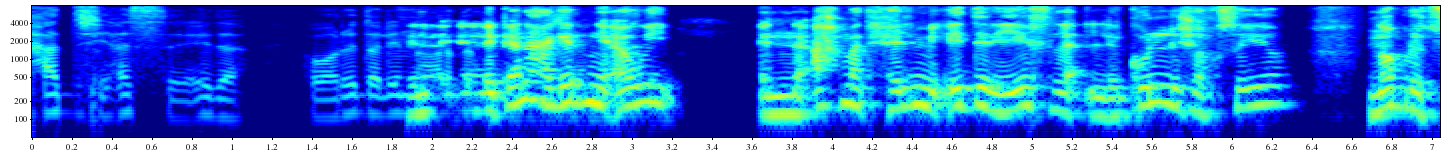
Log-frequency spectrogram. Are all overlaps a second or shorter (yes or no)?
no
